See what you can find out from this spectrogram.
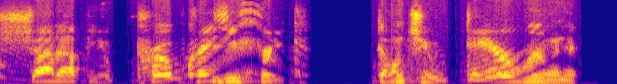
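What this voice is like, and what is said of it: Character voice of Bob the Crack Weasel. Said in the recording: “doing the voice of Bob the Crack Weasel”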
